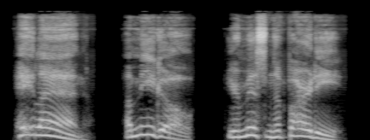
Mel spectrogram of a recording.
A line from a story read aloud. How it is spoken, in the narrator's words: Jack yelled over the throbbing music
